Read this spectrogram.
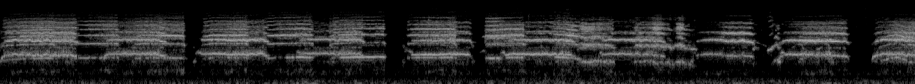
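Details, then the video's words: At supper time on the Warsaw Palace of Culture and Science, 17 July 2022, peregrine falcons give loud grating wails, each drawn out for one to two seconds and repeated in quick succession with brief silences. "Sokół wędrowny PKiN Warszawa - Chłopaki wstawać kolacja"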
